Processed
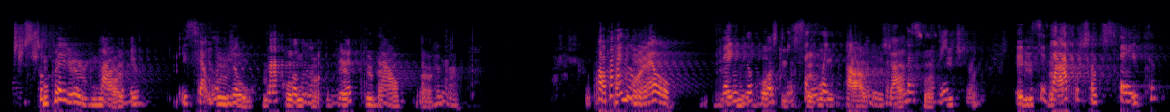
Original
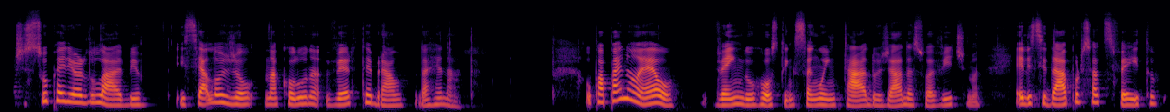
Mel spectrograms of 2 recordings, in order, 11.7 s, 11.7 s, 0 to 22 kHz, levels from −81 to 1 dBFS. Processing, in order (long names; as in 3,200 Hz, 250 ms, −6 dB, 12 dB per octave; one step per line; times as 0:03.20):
pitch glide at a constant tempo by +4.5 semitones starting unshifted
granular cloud, spray 26 ms, pitch spread up and down by 7 semitones
harmonic generator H 2 −19 dB, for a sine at −14 dBFS
on a send: delay with a high-pass on its return 76 ms, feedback 66%, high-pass 1,800 Hz, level −13.5 dB
on the sum: AAC 48 kbit/s 22,050 Hz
